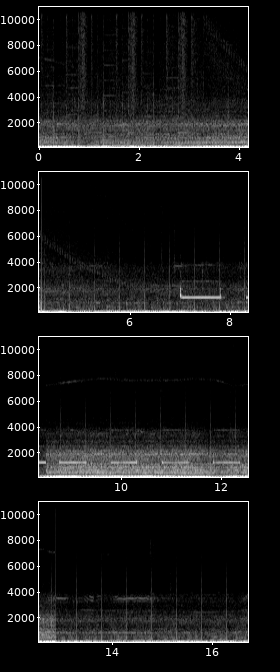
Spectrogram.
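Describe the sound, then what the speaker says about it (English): A log loader truck with large front claws rumbles with a heavy idling engine, and a steady series of reversing beeps plays over it partway through, loud and sustained. "We're looking at a machine designed to grab an entire load of logs in just one pass."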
